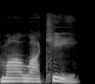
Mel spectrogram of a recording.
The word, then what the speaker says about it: Malachy: His name was Saint Malachy, pronounced Ma-la-ki, who made prophecies or predictions, purportedly written in 1139 AD, CE for some, concerning the future popes.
